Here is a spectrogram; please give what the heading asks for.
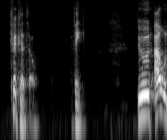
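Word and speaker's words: Checchetto: I think I said Chichetto, and they're like, no, Kiketto, I think.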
